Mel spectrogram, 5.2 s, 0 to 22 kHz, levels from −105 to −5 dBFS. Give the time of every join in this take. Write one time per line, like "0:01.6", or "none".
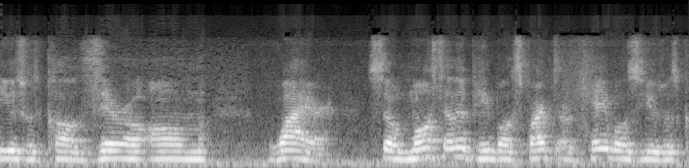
0:04.2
